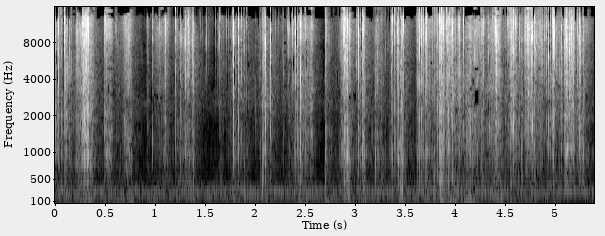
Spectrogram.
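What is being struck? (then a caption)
Foam scrub sponge. Long acrylic nails scratch along the textured edge of a dry, solid, hand-sized smiley-face polymer foam scrub sponge with white and blue porous foam layers. The result is a rapid series of gritty, crackling scrapes, bright and hissy with very little low end, rising and falling in short bursts throughout.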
